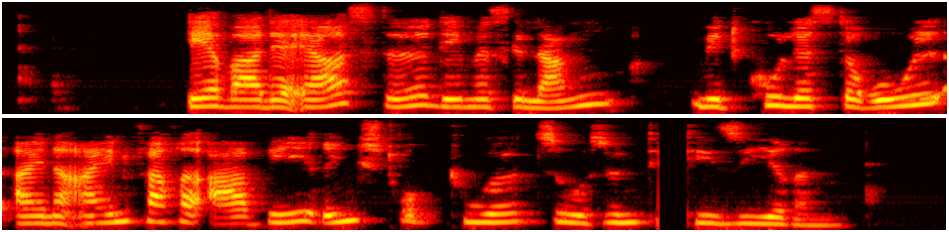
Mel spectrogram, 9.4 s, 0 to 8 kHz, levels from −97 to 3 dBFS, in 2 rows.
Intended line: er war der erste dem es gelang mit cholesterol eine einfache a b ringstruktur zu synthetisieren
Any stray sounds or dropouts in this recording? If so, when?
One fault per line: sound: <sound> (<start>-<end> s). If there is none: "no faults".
sound: dropout (8.0-8.2 s)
